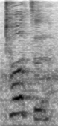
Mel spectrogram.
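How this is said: It is spoken with a British accent. "while its British pronunciation it is read daughter"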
